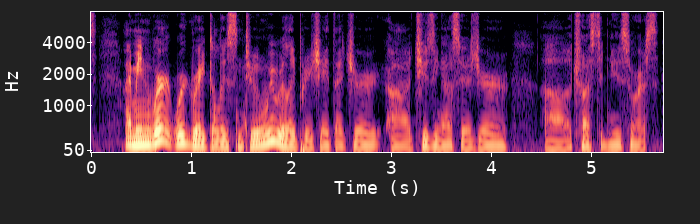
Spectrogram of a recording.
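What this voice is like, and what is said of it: Calm public-radio announcer voice. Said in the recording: “since I'm using my NPR voice right now”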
